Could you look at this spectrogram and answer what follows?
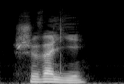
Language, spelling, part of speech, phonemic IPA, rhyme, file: French, chevalier, noun, /ʃə.va.lje/, -je, Fr-chevalier.ogg
- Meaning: 1. knight 2. sandpiper (bird)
